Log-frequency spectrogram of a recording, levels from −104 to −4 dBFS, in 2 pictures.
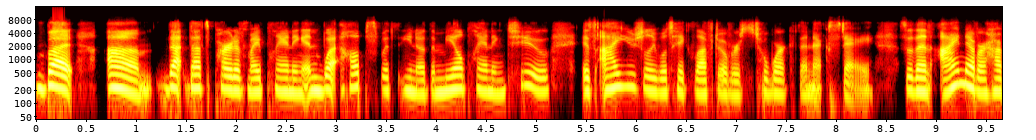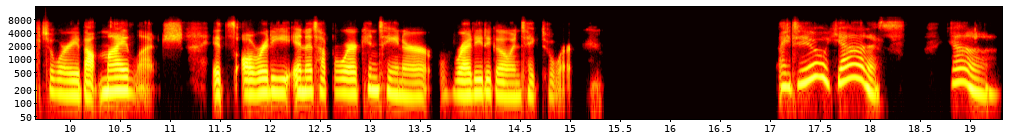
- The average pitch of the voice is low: No, high, 190 Hz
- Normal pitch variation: Yes, average, 3.7 semitones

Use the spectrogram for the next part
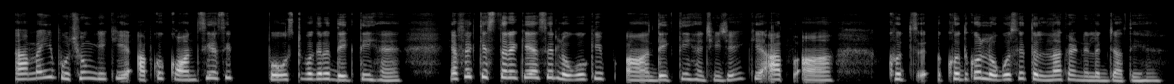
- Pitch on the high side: Yes, high, 230 Hz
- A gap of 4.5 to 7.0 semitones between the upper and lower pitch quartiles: Yes, average, 4.8 semitones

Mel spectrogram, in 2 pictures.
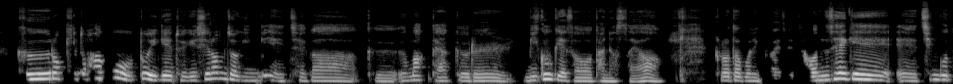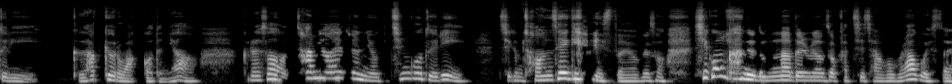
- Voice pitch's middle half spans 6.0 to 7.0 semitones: Yes, wide, 6.5 semitones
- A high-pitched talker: No, medium, 180 Hz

